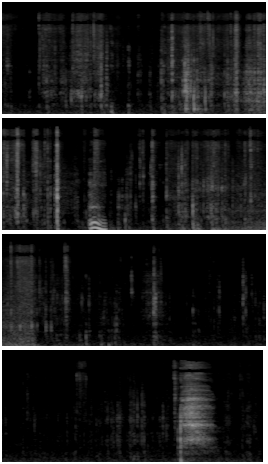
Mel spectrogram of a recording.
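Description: A person chewing a mouthful of Big Mac, close to the microphone, with soft crackly mouth noises. About five seconds in comes a short hummed "mm". Near the end there is a brief, louder rushing sound.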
